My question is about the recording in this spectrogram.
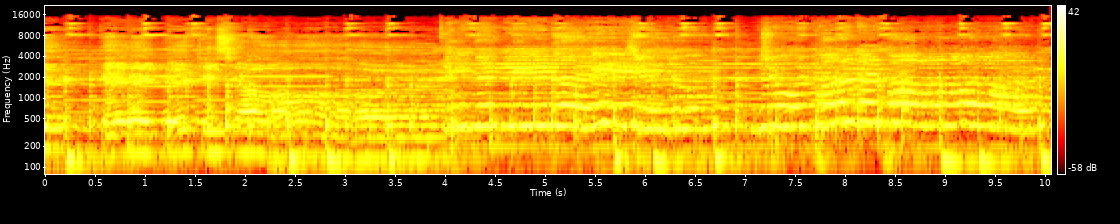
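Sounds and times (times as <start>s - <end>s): harmonium chords: 0.0s - 10.0s
person singing devotional melody: 0.0s - 10.0s.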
